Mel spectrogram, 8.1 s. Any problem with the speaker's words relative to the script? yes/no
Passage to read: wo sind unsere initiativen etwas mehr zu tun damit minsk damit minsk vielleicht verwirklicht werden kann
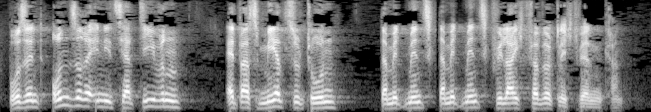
no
